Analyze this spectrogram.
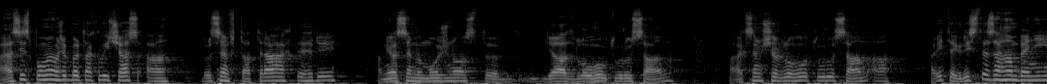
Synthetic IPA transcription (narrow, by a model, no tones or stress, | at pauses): ʔajaːsɪspominamʒɛbɪlt̪akoviːt͡ʃasabɪlsɛmft̪at̪ɾaːxt̪ɛɦdɪʔamɲɛlsɛmːoʒnost̪ɟɛlad̪dlo̞wɦowt̪uːɾusaːm | ʔa̰t̪aksɛmʃɛldlowɦowt̪uːɾusaːmʔa | viːt̪ɛɡdɪʃst̪ɛzaɦambɛɲi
